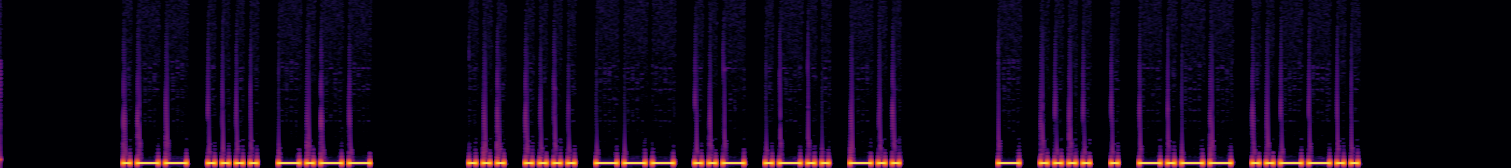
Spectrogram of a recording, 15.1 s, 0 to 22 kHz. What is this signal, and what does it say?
Morse code, heard as a keyed tone, about 17 wpm, 700 Hz. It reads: WHY SHOULD THEY?
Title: 2x Word-Spacing - Sentences from Top 300 Words - 17wpm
